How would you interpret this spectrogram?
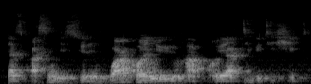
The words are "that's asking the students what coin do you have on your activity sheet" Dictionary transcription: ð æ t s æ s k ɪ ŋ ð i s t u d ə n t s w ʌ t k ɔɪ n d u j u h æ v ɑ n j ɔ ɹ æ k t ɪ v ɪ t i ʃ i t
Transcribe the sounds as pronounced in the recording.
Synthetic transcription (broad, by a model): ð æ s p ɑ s ɪ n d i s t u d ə n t w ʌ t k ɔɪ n d u j u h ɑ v ɑ n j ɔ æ k t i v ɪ t i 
